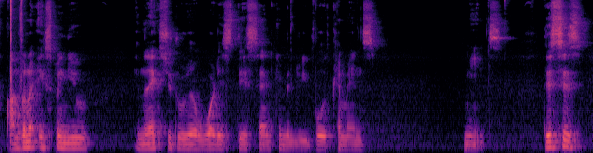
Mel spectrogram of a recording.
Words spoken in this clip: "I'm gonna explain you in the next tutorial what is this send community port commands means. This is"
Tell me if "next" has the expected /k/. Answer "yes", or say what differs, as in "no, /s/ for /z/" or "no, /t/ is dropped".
yes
